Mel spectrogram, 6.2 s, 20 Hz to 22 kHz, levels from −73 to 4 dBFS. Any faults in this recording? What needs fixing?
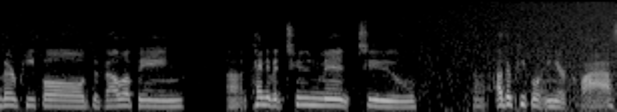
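Overdone noise removal runs through the whole speech clip. The noise reduction was set far too aggressively: any frequency band close to its noise estimate is pulled right down or switched off, and the quieter parts of the voice fall below that line and vanish with the noise. The gaps are left as near silence scattered with twinkling specks. To prevent it, reduce the noise reduction strength so the voice's quiet detail stays above the threshold.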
